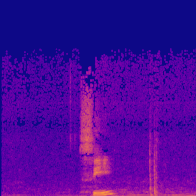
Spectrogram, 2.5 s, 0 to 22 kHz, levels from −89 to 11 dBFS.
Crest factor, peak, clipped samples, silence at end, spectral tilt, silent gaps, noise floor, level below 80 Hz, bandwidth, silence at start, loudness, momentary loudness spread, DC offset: 22 dB; -4 dBFS; under 0.1%; 0 s; -3 dB/octave; none; -52 dBFS; -52 dBFS; 16.5 kHz; 1 s; -22 LUFS; 20 LU; under 0.1%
